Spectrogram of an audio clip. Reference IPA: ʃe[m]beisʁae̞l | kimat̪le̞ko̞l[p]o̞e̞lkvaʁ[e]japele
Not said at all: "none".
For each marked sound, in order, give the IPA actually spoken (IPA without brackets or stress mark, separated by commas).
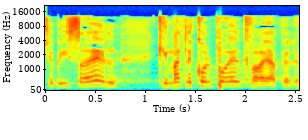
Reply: none, p, a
